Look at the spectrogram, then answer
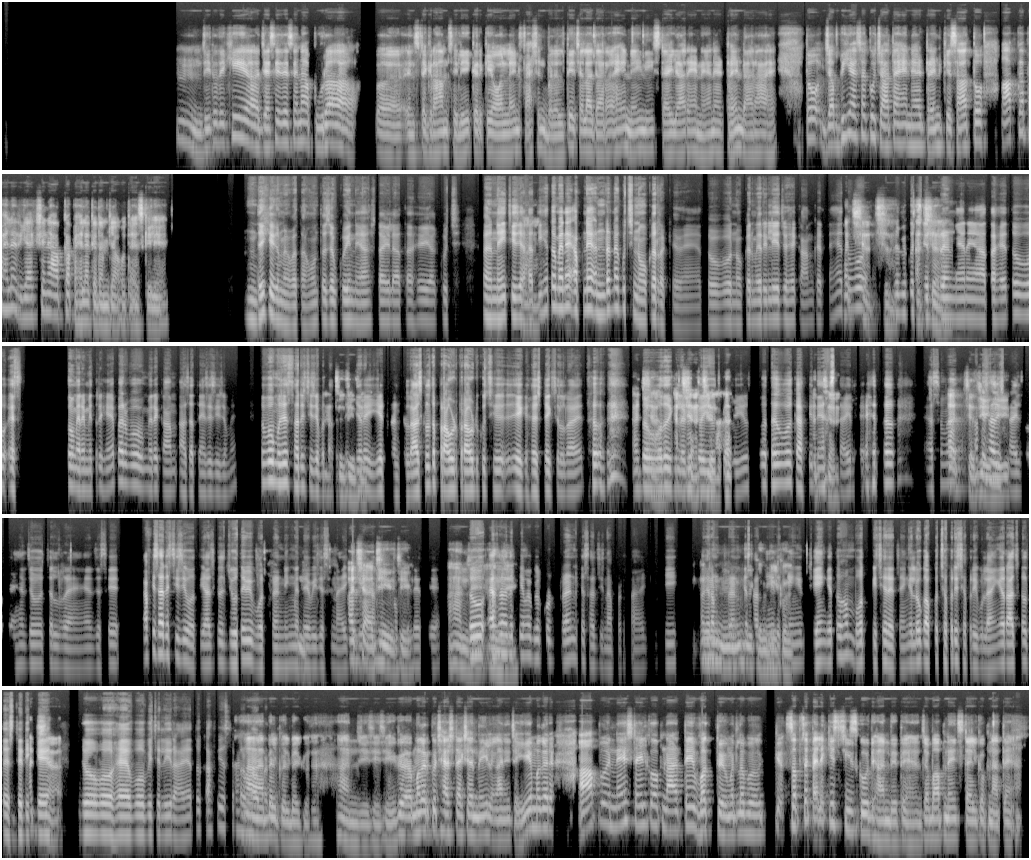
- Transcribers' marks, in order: in English: "फ़ैशन"; tapping; in English: "स्टाइल"; in English: "ट्रेंड"; in English: "ट्रेंड"; in English: "रिएक्शन"; in English: "स्टाइल"; in English: "अंडर"; in English: "ट्रेंड"; in English: "ट्रेंड"; in English: "प्राउड-प्राउड"; laughing while speaking: "तो"; in English: "यूज़"; laughing while speaking: "स्टाइल है तो"; in English: "स्टाइल"; laughing while speaking: "अच्छा जी"; in English: "स्टाइल्स"; in English: "ट्रेंडिंग"; in English: "ट्रेंड"; in English: "ट्रेंड"; in English: "एस्थेटिक"; in English: "स्टाइल"; in English: "स्टाइल"
- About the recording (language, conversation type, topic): Hindi, podcast, आपके लिए नया स्टाइल अपनाने का सबसे पहला कदम क्या होता है?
